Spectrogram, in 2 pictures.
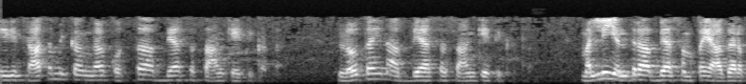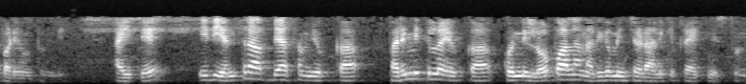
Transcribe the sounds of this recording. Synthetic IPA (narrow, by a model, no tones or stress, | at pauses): id̪ipɾaːt̪ʰɐmikɐŋɡaːkɔt̪ːɐːbʱjaːsɐsaːŋke̞ːt̪ikɐt̪ɐ | lɔːt̪ɐjnɐːbʱjaːsɐsaːŋke̞ːt̪ikɐ̥t̪ɐ̥ | mɐlːiːent̪ɾɐːbʱjaːsɐmpɐjaːd̪ʱaːɾɐpɐɽiuɳʈund̪i | ɐjit̪e̞ːid̪ient̪ɾɐːbʱjaːsɐmjɔkːɐ | pɐɾimit̪ulɐjɔkːɐko̞nːilɔːpaːlɐnɐd̪iɡɐmiɲt͡ʃɐɽaːnikipɾɐjɐt̪nist̪und̪i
